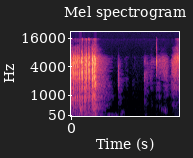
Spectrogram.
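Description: Lunology oracle cards handled and shuffled: a brief riffle of crisp card noise at the start, a pause of near silence, then a few light slides and taps of cards, close and quiet, with no talking.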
